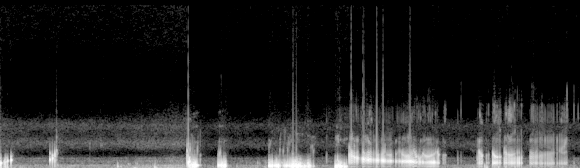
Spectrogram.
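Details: Woman's stomach growling: irregular low gurgles and rumbling bursts of bowel sounds, with a longer rising growl near the end; ordinary stomach growling (borborygmi).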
